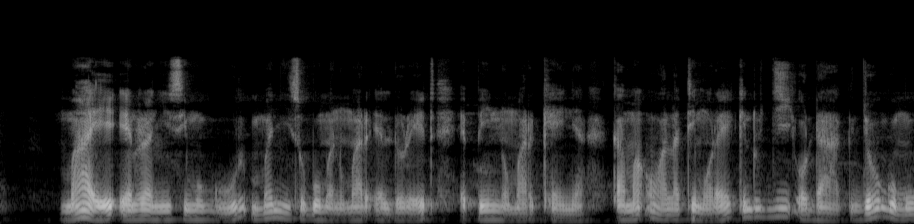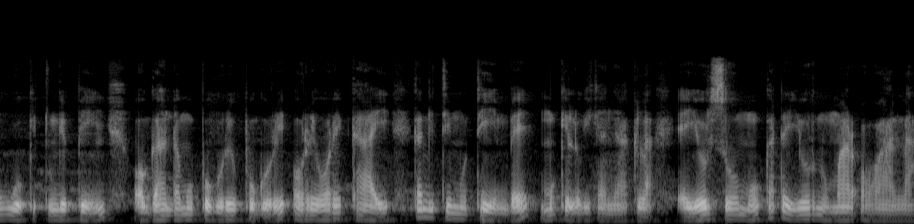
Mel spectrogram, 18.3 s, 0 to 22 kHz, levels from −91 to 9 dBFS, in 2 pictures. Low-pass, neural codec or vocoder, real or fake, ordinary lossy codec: none; none; real; none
